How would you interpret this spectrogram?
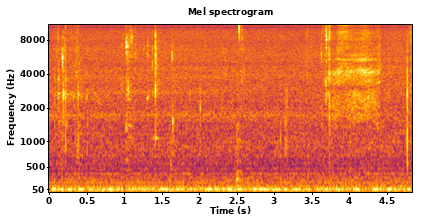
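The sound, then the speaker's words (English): Someone drinks water, with soft gulps, wet mouth clicks and small squishy sounds scattered over a steady low hum. No one speaks. “I'll drink some water real quick.”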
